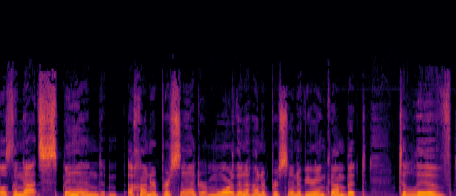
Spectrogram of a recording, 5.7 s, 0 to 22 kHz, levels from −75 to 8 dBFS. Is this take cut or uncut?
uncut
